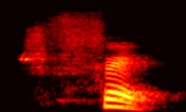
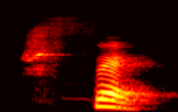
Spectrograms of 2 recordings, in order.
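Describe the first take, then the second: First: The vowel of 'je' is dropped. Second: The vowel of 'je' is dropped.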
